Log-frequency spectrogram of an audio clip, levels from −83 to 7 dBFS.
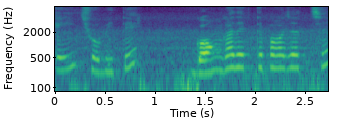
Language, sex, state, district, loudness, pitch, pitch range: Bengali, female, West Bengal, Malda, -18 LUFS, 290 Hz, 250-295 Hz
